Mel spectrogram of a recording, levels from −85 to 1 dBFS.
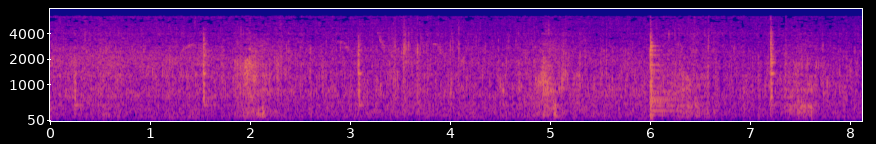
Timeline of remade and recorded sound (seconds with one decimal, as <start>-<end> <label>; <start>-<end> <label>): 0.0-8.1 recorded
